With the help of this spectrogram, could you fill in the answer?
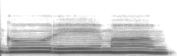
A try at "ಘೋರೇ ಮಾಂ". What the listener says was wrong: ಮಹಾಪ್ರಾಣಗಳು ಎಲ್ಲಿ ಬರುತ್ತಲ್ಲ ಅಲ್ಲಿ ಗಮನಿಸಿ ಗೋ ಘೋರೇಮ್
